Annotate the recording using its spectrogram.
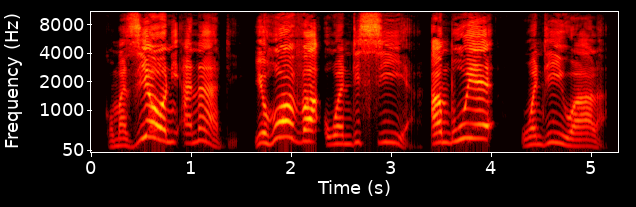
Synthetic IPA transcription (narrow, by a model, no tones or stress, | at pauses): kɔmaziɔniʔanaːti̥ | jɛɦɔvawandisiːja̰ambujɛ | wandiːwaːla̰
